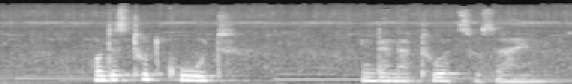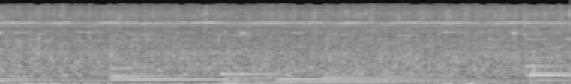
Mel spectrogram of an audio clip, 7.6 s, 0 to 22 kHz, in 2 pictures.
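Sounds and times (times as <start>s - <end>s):
gentle babble of stream water: 0.0s - 7.6s
low sustained musical tones: 0.0s - 7.6s
speech: 0.6s - 1.7s, 2.4s - 3.8s.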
